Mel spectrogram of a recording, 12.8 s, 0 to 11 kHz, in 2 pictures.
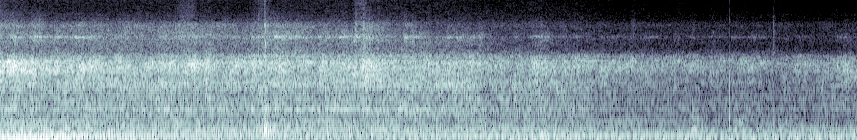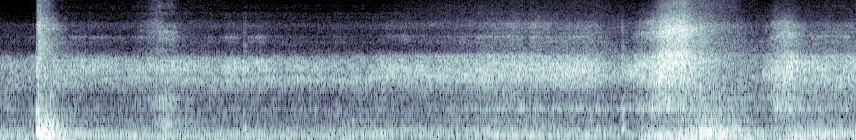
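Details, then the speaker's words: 1993 Chevy 2500 turbo 6.5 diesel after fitting a replacement DB2 injection pump, which replaced a faulty, smoky pump. Even, steady low idle throb with a few handling bangs nearby. Normal, healthy, strong-sounding idle. "Idle's a lot smoother, a lot healthier. Yeah, sounds real strong now."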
